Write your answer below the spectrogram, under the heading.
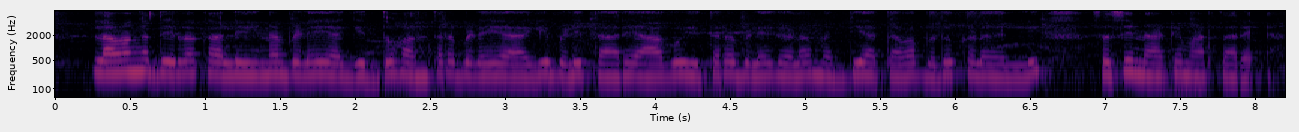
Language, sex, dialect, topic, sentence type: Kannada, female, Mysore Kannada, agriculture, statement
